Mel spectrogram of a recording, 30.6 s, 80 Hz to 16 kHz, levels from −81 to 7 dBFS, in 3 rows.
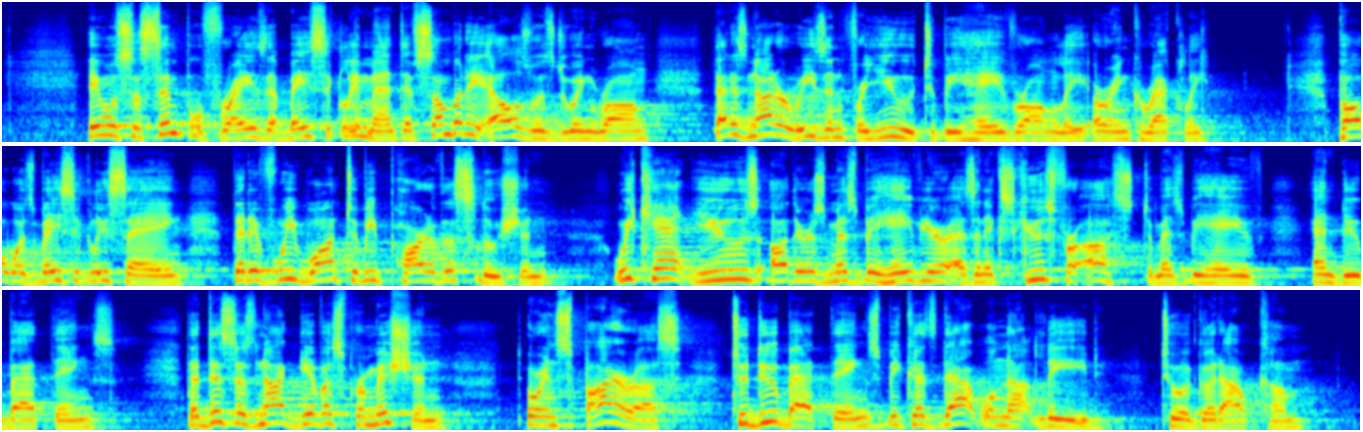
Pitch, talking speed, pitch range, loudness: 155 Hz, 155 wpm, 140-190 Hz, -14 LUFS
